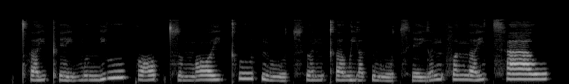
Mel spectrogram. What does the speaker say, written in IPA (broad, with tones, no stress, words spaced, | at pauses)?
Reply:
t̪ʰɐ˨˧jpʰe˨˩j mʊ˨ŋjuː˥ kɔː˨˥p̚t͡sʊ˨ŋ ɔː˧j kʰuː˥t̚n̪uː˨˩t͡sʰɵ˧nkʰɐ˧w jɐ˨˥k̚ŋuː˨˩t͡sʰe˨jɵ˥n fɐ˧ŋɐ˨˥j t͡sʰaː˥w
